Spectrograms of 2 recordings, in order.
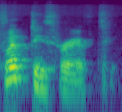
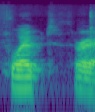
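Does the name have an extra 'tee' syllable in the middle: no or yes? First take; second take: yes; no. First: An extra 'tee' syllable comes after 'flip'. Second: No extra syllable comes after 'flip'. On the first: The speaker calls it wrong. "it is not pronounced that way" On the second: The speaker calls it right. "It's just flipped thrift"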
